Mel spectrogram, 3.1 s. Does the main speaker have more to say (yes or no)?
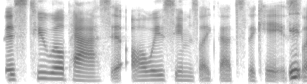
no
